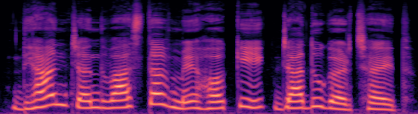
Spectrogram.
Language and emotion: Maithili, neutral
